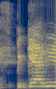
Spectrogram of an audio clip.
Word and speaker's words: spaghetti: spaghetti thank you and spaghetti is one of those funny words with a silent letter in it spa yeah tea mary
